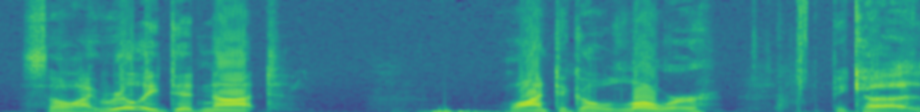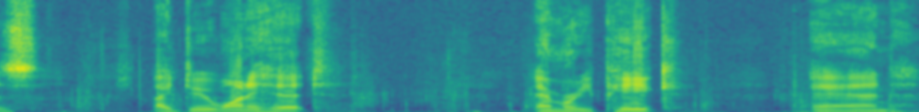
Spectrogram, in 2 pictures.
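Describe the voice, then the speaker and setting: With an American accent and a fairly high pitch, a man speaks over noticeable background noise. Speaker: hiker vlogger. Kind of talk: casual vlog narration. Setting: outdoors on a mountain trail. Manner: conversational, hesitant fillers.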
